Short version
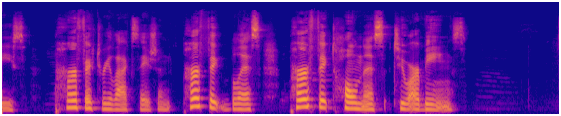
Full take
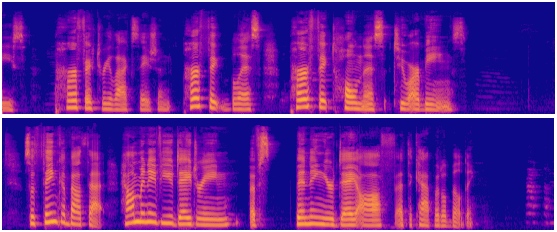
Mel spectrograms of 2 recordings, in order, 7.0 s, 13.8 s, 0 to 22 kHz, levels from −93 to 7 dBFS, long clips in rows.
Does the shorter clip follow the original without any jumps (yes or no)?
yes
